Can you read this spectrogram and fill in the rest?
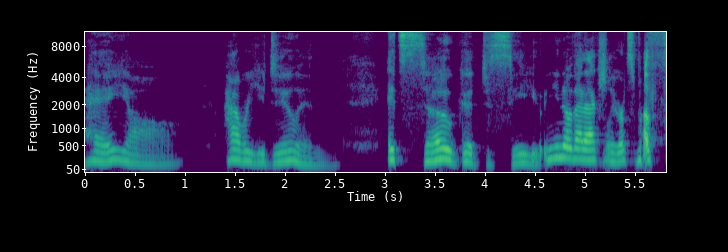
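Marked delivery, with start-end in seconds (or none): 0.0-4.6 put-on deep, soft, sultry come-hither voice. Greeting everyone on a Friday, in a deep sultry voice. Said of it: "use the deep sultry voice".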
